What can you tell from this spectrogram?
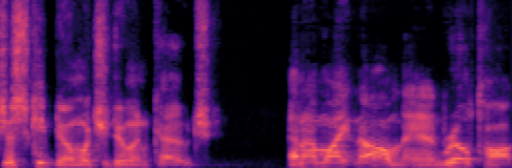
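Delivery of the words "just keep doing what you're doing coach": mock dismissive, brushing-off tone. Coach retells a man's reply about the team buying in; retelling a dismissive remark. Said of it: "And he said dismissively".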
